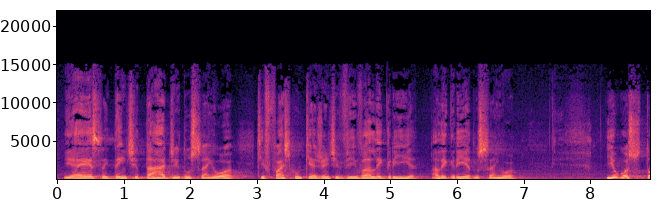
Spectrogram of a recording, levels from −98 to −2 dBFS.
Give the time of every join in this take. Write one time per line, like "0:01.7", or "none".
0:02.9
